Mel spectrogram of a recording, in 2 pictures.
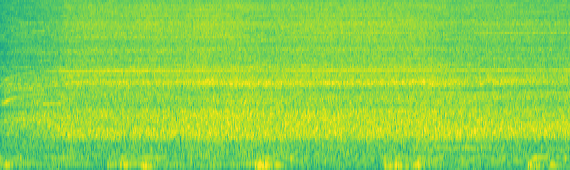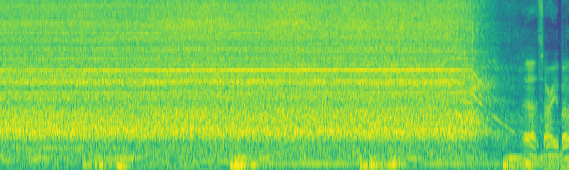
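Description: A heat tool blows hot air to set ink on a hand-drawn textile. It gives a loud, steady, close roar for about twenty seconds, then cuts off.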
